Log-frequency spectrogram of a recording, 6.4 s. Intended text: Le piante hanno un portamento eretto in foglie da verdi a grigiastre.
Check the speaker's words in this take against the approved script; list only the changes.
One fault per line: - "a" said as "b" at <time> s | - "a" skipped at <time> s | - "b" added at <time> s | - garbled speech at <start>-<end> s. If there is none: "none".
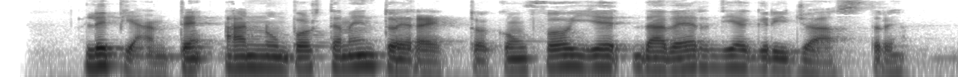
- "in" said as "con" at 3.3 s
